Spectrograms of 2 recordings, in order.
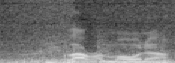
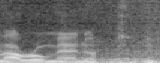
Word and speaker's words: La Romana: views of this park la Ramona I mean la romana keep mispronouncing it you got the D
